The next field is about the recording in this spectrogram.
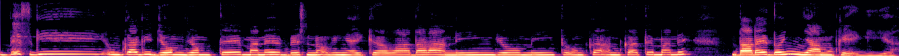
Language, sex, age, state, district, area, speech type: Santali, female, 60+, Jharkhand, Bokaro, rural, spontaneous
